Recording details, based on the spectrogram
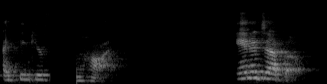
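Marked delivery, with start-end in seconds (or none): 0.0-1.1 low, hushed half-whisper under the breath. Retelling what a defense attorney half-whispered during a deposition: low half-whisper. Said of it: "whisper in a low voice".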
